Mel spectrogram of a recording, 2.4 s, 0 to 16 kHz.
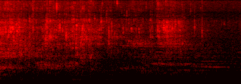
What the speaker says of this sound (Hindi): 1 गिलास पानी डालेंगे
